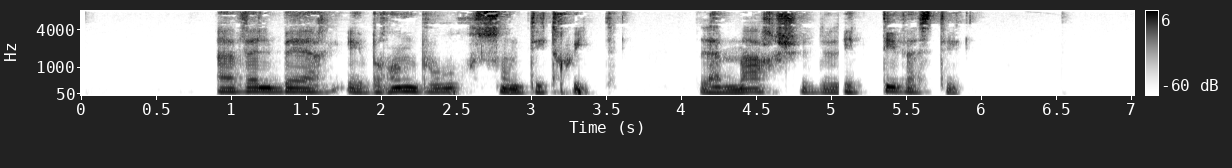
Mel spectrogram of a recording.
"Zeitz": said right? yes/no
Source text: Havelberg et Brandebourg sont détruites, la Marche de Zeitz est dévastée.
no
